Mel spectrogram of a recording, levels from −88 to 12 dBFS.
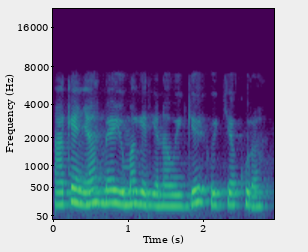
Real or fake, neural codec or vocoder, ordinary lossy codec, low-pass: real; none; Opus, 24 kbps; 7.2 kHz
